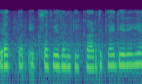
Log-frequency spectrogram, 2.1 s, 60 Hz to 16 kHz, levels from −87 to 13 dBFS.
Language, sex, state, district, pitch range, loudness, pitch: Hindi, female, Maharashtra, Aurangabad, 200-215 Hz, -19 LUFS, 210 Hz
